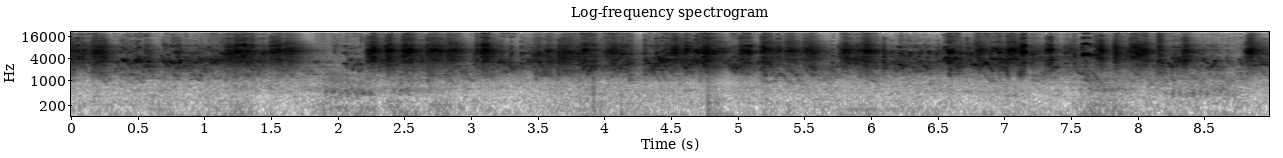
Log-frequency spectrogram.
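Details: Steady, raspy budgie warbling and squawky chatter continue throughout, with a short quieter dip near two seconds.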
